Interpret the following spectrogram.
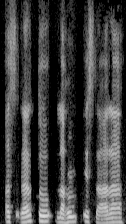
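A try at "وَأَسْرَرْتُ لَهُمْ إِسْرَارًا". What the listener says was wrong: واؤ بھی پڑھ.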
